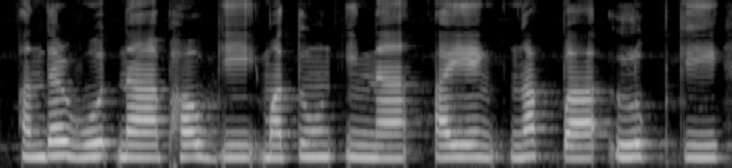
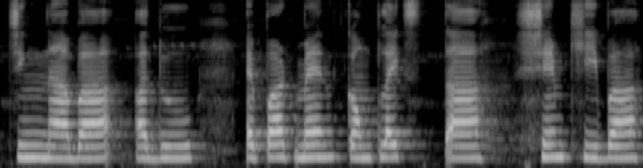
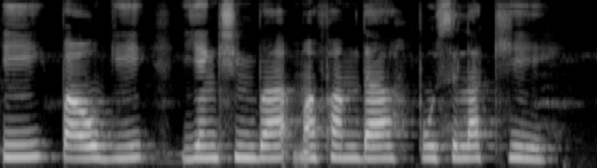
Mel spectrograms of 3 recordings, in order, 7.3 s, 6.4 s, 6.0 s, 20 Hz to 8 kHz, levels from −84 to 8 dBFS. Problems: none marked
